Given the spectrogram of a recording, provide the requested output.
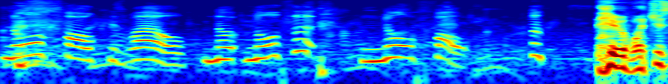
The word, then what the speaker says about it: Norfolk: It's pronounced s. It is s. It's like Norfolk as well. Norolk. Norfolk.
